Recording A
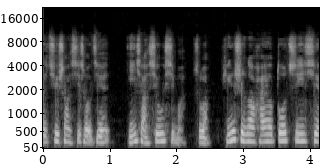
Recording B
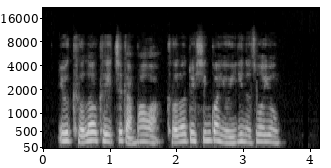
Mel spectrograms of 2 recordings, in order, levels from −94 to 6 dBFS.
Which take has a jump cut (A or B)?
A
